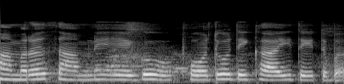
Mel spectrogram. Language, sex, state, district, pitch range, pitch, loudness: Bhojpuri, female, Bihar, East Champaran, 210-235 Hz, 220 Hz, -15 LUFS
